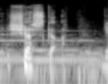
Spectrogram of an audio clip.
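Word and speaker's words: Scieszka: The author of The True Story of the Three Little Pigs is, I'm going to butcher this, John Sheska. – Yep. – Mm-hmm. You nailed it.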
